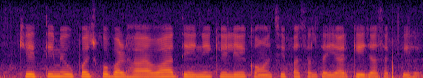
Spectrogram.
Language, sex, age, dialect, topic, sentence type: Hindi, male, 31-35, Awadhi Bundeli, agriculture, question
